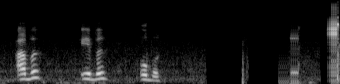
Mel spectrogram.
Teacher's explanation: تھوڑی سی آواز پہ اس کی ہلانا ہے، جنبش ہوتی ہے آواز میں، یعنی کہ باؤنس بیک ہوتی ہے ساؤنڈ اس کی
